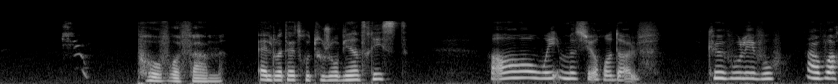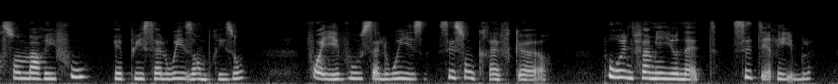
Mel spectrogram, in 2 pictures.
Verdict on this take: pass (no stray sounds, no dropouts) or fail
fail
